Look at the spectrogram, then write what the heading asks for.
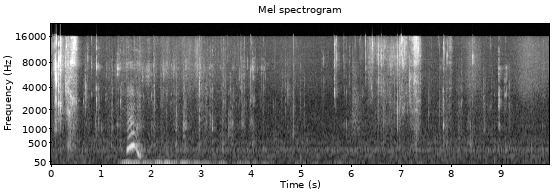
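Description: A close-miked bite into tender boiled pork belly (suyuk), followed by wet chewing with many small mouth clicks and smacks. A brief falling hum of the voice comes about one and a half seconds in.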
